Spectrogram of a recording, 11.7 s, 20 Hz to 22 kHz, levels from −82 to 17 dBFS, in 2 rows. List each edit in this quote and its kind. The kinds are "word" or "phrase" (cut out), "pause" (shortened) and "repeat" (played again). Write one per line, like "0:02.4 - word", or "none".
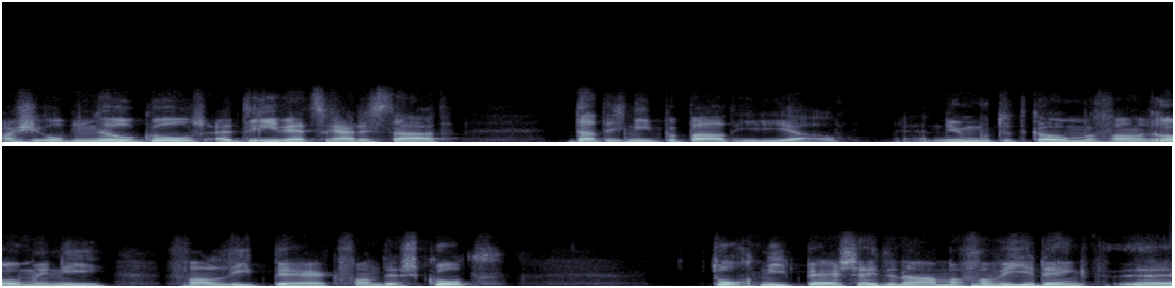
none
